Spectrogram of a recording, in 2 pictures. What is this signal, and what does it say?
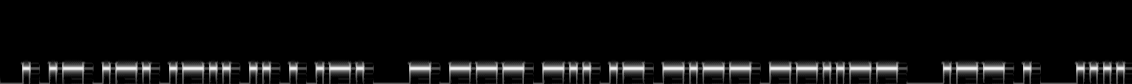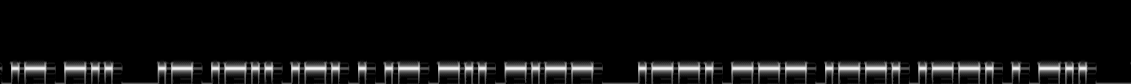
Morse code, heard as a keyed tone, about 18 wpm, 750 Hz. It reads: EARLIER TODAY, WE HAD ALREADY POPPED
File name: Archive / 18 WPM / 18WPM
